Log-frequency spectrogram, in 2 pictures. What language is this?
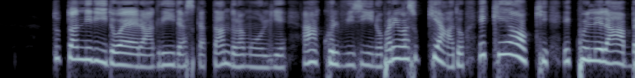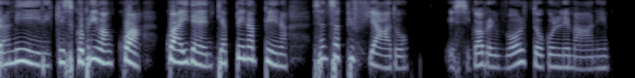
Italian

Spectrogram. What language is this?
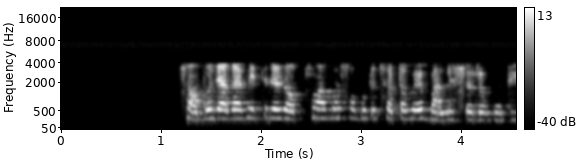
Odia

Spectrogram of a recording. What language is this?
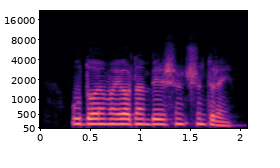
Uzbek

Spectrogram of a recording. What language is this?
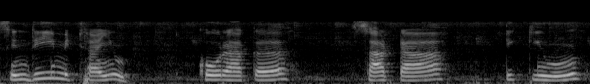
Sindhi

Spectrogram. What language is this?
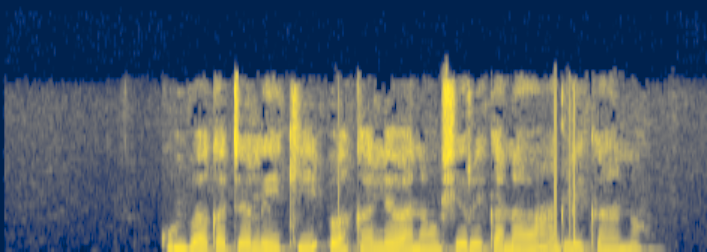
Swahili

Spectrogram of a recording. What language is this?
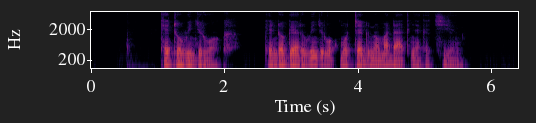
Luo (Kenya and Tanzania)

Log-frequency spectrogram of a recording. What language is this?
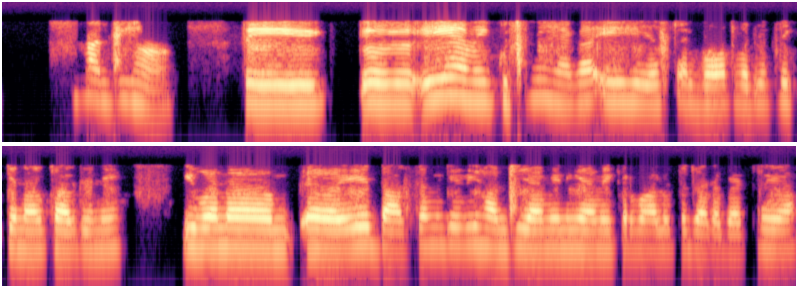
Punjabi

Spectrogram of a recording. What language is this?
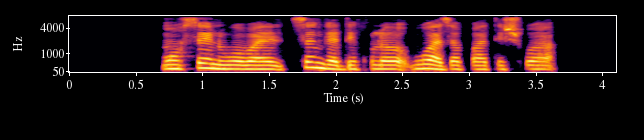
Pashto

